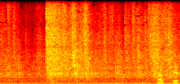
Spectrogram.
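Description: A bundle of steel reinforcing bars (rebar) thrown down onto a stack of rebar: a loud metallic clatter about half a second in that dies away within about a second.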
